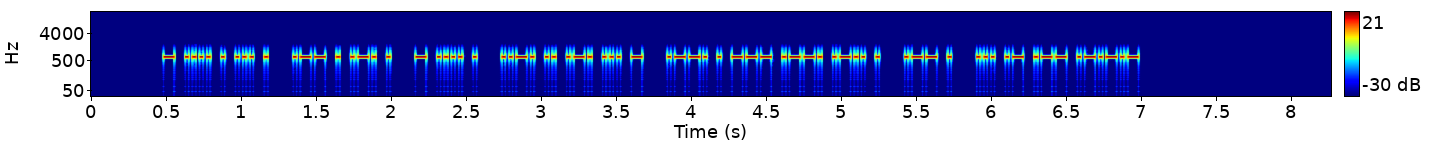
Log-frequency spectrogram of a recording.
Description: Morse code, heard as a keyed tone, about 50 wpm, 700 Hz. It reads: THESE WERE THE FIRST PEOPLE WE SAW.
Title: Sentences from Top 300 Words 50wpm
